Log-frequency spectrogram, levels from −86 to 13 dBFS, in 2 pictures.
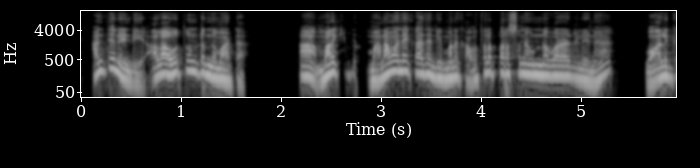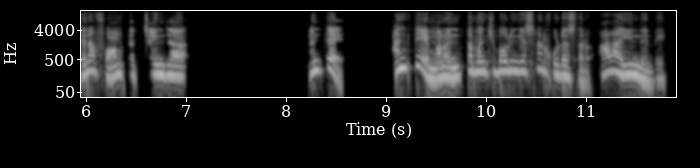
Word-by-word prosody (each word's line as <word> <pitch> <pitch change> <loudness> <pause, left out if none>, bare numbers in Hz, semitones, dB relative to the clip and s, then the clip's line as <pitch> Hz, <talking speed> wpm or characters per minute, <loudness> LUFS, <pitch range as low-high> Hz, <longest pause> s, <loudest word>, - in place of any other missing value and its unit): అంతేనండి. 195 - 0
అలా 185 - +5
అవుతూ 185 +3 -1
ఉంటుంది 200 -9 0
మాట. 115 -2 -3 0.7
ఆ! - - +6 0.2
మనకి 210 - +4
ఇప్పుడు 170 - -21 0.2
మనం 120 - +3
అనే 230 0 +2
కాదండి, 180 -7 +1
మన‌కి 140 -1 -2
అవతల 130 +11 -4
పర్సన్ 195 -1 -1
ఉన్నవాళ్లేనా 160 -9 -1 0.5
వాళ్ళకి 155 -2 +2
గాని 200 +6 +3
ఆ - - -10
ఫార్మ్ 155 +5 +2
టచ్ 170 +1 -6
అయిందా 170 -3 +4 1.3
అంతే. 235 +4 +3 0.6
అంతే. 285 +2 +3 0.2
మనం 140 +3 +3
ఎంత 155 +8 -4
మంచి 215 -1 -1
బౌలింగ్ 225 0 0
ఎసిన 215 +5 -3
ఆళ్ళు 220 - -6
కొట్టేస్తారు 165 -4 -2 0.2
అలా 215 +2 +3
అయింది 170 -5 +2
అండి. 115 +3 -11
175 Hz, 165 wpm, -25 LUFS, 150-215 Hz, 1.3 s, ఆ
